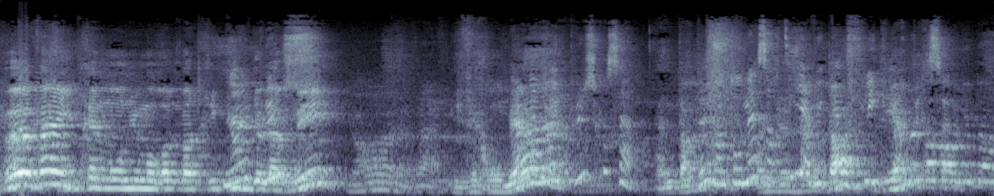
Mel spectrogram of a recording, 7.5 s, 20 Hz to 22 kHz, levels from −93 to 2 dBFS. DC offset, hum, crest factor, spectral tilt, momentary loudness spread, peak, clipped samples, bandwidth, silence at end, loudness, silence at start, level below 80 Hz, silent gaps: under 0.1%; none; 16 dB; -4.5 dB/octave; 16 LU; 0 dBFS; under 0.1%; 15 kHz; 0 s; -16 LUFS; 0 s; -60 dBFS; none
